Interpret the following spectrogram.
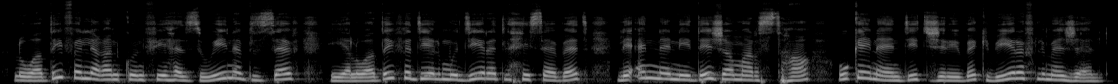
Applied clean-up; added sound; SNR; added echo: none; none; none; none.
